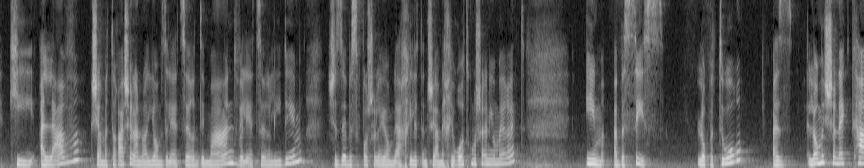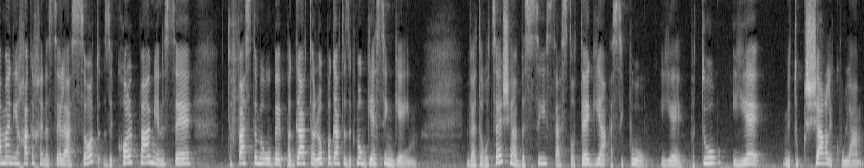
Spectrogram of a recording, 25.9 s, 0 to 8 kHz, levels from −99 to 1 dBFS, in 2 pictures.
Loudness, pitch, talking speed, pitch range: -21 LUFS, 210 Hz, 130 wpm, 185-250 Hz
